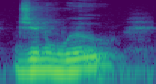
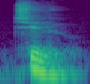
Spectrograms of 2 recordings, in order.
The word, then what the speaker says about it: Jinwoo: have not realized but the correct Korean pronunciation does not have the W sound in it so it is not Jin Wu it is chinu now if you want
